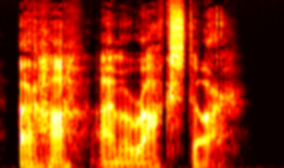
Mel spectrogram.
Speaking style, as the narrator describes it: Molly said, her voice listless

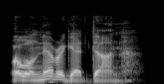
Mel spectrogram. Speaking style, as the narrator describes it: Rand told him firmly

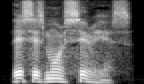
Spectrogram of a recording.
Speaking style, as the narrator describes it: she said softly

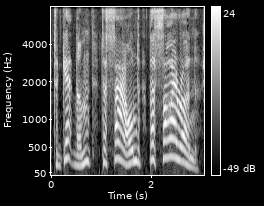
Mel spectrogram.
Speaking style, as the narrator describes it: shouted Kirsty

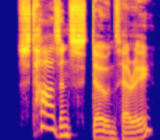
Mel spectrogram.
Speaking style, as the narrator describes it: Bob said merrily

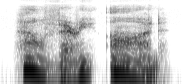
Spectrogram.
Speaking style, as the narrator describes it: Halsey whispered

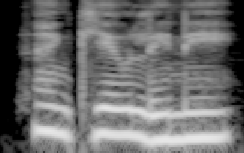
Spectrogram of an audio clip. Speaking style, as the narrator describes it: Elaine murmured

